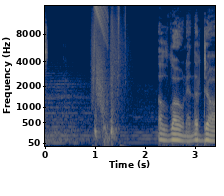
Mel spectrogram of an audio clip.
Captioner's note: transition slashes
